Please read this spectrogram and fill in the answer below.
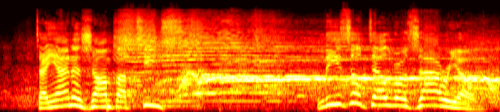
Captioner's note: audience applauding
